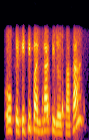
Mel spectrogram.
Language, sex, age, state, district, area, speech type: Marathi, female, 60+, Maharashtra, Kolhapur, urban, conversation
